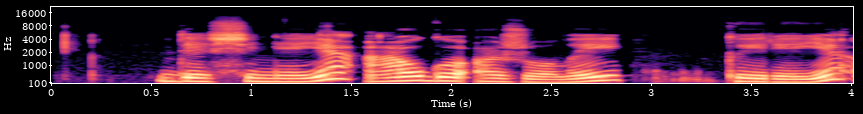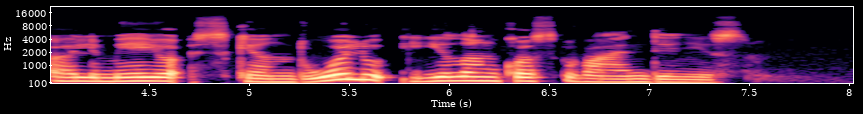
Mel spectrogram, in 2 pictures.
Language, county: Lithuanian, Vilnius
